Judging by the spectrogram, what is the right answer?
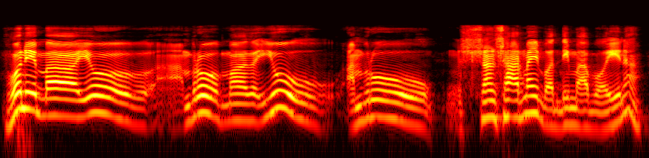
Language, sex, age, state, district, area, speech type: Nepali, male, 60+, West Bengal, Jalpaiguri, urban, spontaneous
